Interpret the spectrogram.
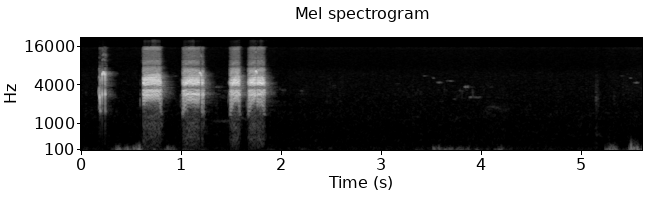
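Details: Black francolin calling: a short burst of five harsh, grating notes within about two seconds, the middle notes loudest and longest, followed by quiet with faint low rumbling sounds.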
